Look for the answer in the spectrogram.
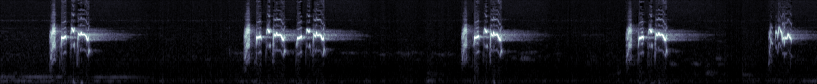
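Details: Sooty-headed bulbul song, used as a lure to draw wild bulbuls closer and to prompt quiet birds to sing: short bubbly phrases of liquid warbled notes, repeated about every two seconds against silence.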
